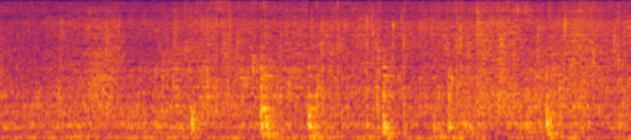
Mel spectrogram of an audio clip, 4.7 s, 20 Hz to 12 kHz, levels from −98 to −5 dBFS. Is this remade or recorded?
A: recorded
